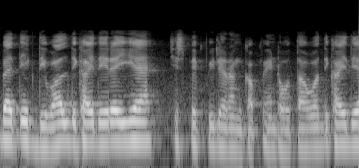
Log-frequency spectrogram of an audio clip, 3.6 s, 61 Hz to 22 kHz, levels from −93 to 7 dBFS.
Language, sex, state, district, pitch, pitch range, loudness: Hindi, male, Uttar Pradesh, Shamli, 145 Hz, 130-155 Hz, -18 LUFS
